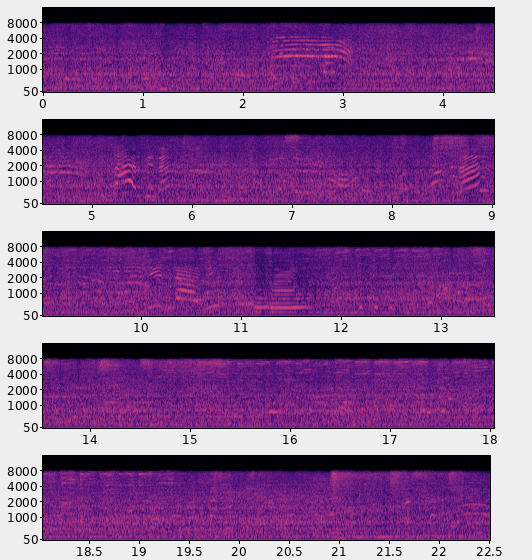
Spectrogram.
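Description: Fairground Meteor spin ride running: a steady machinery drone, with riders' high shrieks rising and falling a few times.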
